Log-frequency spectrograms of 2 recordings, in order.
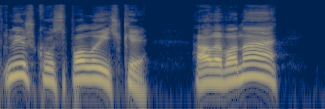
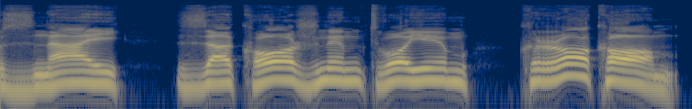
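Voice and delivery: slow, deep, drawn-out riddle voice; much lower voice; 4 semitones lower, slower than usual. A narrator's reading. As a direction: intone it low like an otherworldly book speaking. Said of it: "значно нижчий за той".

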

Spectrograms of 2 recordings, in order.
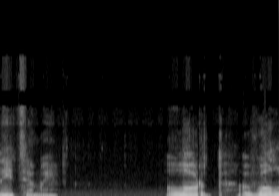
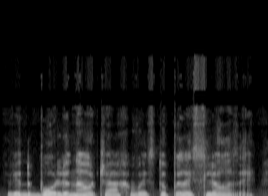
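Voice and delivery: ordinary delivery

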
